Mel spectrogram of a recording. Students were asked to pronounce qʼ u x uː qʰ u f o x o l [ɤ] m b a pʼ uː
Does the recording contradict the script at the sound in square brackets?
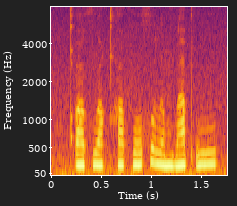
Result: no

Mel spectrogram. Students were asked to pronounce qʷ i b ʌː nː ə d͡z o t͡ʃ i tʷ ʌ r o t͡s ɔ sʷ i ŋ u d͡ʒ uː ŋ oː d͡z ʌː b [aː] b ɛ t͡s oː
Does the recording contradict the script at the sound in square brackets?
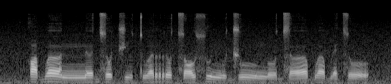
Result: yes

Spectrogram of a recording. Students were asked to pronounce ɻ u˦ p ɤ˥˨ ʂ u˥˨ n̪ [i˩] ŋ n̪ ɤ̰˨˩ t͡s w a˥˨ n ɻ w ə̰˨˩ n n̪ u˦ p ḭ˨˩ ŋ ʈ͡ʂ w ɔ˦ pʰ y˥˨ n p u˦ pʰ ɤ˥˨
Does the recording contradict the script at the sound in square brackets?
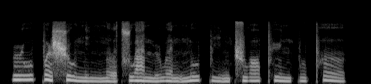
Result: no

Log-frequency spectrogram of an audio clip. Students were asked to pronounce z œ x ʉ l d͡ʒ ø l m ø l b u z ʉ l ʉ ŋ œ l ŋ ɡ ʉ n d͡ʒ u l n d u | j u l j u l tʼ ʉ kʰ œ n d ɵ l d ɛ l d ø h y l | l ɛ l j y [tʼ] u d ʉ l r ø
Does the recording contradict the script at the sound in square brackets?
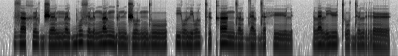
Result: no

